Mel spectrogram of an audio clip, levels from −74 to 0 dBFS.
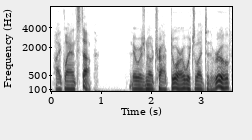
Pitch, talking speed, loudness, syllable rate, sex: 105 Hz, 200 wpm, -17 LUFS, 5.3 syllables/s, male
